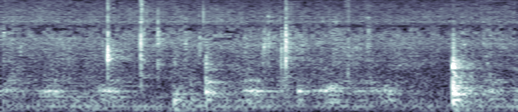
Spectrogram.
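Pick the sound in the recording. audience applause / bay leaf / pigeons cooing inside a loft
bay leaf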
